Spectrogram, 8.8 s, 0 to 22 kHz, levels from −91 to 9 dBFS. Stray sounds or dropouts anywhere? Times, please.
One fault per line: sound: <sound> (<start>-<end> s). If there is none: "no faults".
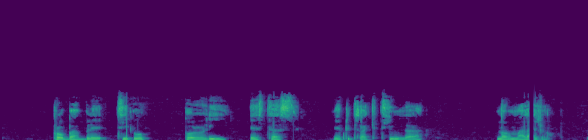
sound: dropout (7.9-8.0 s)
